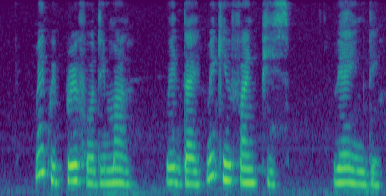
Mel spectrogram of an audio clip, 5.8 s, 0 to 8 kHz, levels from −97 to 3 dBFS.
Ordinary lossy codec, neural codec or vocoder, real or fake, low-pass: none; none; real; none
